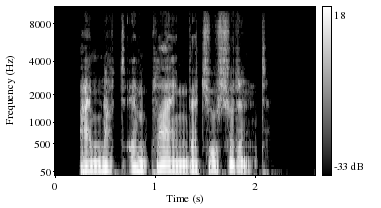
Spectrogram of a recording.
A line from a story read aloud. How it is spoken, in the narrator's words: Tyndall said calmly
